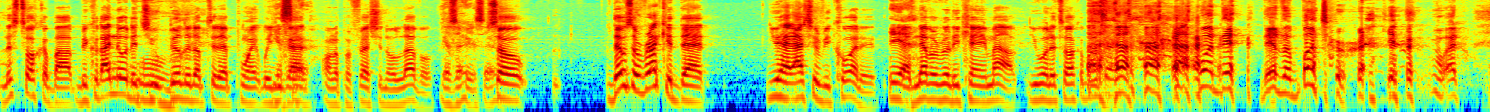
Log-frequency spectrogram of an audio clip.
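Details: Adult man speaking; normal voice.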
